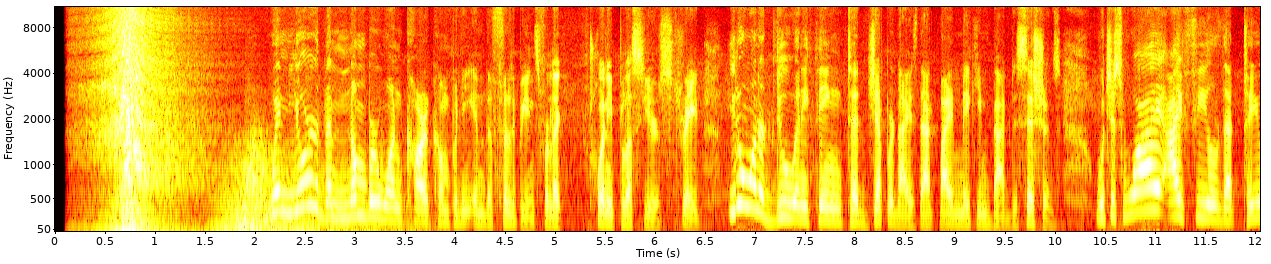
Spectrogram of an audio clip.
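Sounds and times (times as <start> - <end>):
whoosh swish: 0.1 - 3.8
deep rumble: 0.3 - 3.8.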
